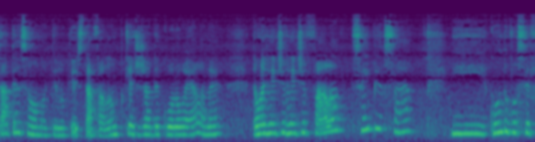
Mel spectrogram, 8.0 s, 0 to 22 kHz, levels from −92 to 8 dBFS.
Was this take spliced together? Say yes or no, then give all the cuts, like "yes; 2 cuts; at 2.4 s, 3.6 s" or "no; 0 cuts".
yes; 3 cuts; at 1.2 s, 2.0 s, 4.3 s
